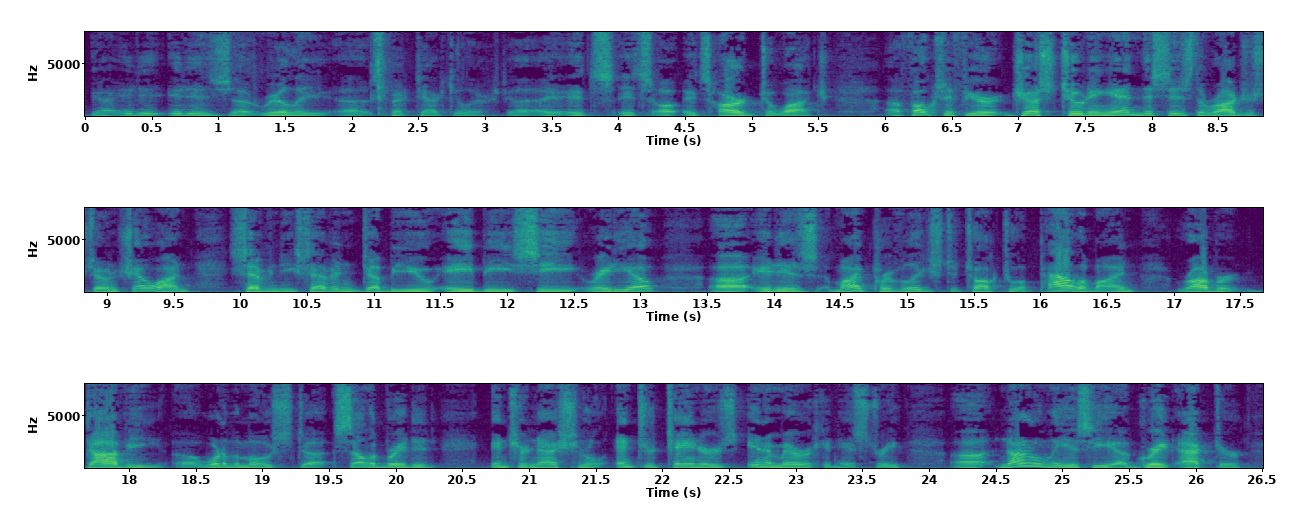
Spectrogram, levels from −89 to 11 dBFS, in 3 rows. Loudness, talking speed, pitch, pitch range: -18 LUFS, 150 wpm, 145 Hz, 130-170 Hz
